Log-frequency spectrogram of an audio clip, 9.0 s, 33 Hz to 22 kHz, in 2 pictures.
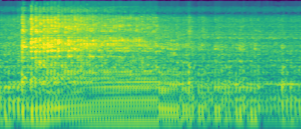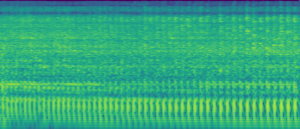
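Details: Jacobsen Chief 1200 tractor, cast-iron Kohler 301 single, after sitting about 3 years; aftermarket Chinese carburetor adjusted. Drops from a fast idle to a slow, even thump with no misses or stumbles. No smoke; normal, healthy idle.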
